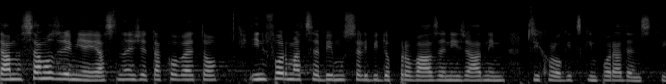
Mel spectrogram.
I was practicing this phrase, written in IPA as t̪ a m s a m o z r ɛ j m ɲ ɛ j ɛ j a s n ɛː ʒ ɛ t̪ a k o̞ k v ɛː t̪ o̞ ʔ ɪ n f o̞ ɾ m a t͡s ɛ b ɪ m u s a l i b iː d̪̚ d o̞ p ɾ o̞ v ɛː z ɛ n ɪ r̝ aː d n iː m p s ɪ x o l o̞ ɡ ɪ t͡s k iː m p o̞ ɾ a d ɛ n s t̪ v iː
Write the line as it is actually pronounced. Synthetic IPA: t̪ a m s a m o z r ɛ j m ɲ ɛ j ɛ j a s n ɛː ʒ ɛ t̪ a k o̞ v ɛː t̪ o̞ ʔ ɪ n f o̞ ɾ m a t͡s ɛ b ɪ m u s ɛ l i b iː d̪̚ d o̞ p ɾ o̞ v aː z ɛ n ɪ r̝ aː d n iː m p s ɪ x o l o̞ ɡ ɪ t͡s k iː m p o̞ ɾ a d ɛ n s t̪ v iː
